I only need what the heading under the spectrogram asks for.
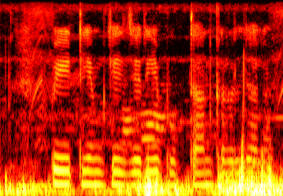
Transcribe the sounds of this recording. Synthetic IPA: peːʈiɛmkezɐɾiebʱʊɡt̪aːnkɐɾəld͡ʒaːla

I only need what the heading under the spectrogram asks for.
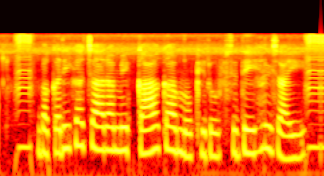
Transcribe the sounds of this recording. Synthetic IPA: bɐkəɾikat͡ʃaːɾamẽkaːkamoːkʰeɾuːpsed̪eːkʰəld͡ʒaːiː

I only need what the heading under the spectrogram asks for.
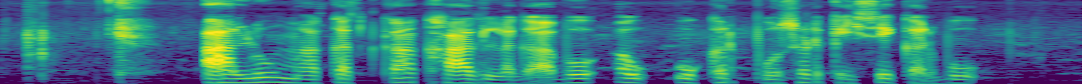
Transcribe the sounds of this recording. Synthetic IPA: aːlumaːkət̪kakʰaːd̪ləɡa̰ːboɐuoːkəɾpoːsəɽkəɪsekəɾboː

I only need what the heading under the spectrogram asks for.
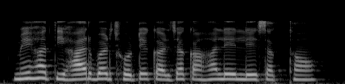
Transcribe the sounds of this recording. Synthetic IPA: mɛ̃ːɦãt̪ɪɦaːɾbɐɾt͡ʃʰoːʈekɐɾd͡ʒakɐɦãleːleːsɐk̚t̪aũ

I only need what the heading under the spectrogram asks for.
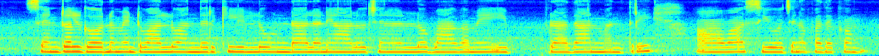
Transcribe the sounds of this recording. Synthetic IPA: se̞ɳʈɾɐlɡɐʋɐɾnɐme̞ɳʈʋaːɭːuɐnd̪ɐɾikiiɭːuːɳɖaːlɐneaːlɔːt͡ʃɐnɐlːo̞ːbʱaːɡɐme̞ːiː | pɾɐd̪ʱaːnɐmɐnt̪ɾi | aːʋaːsjɔːd͡ʒɐnɐpɐt̪ɐkɐm

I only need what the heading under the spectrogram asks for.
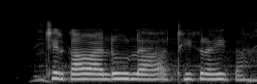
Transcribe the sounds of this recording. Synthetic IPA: t͡ʃɪɾkawaːlulaʈʰiːkɾɐɦiɡa

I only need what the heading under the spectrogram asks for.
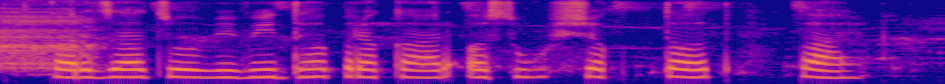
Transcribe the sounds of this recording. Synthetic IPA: kəɾd͡zat͡soʋiʋid̪ʱpɾəkaɾəsuɕəkt̪ət̪ | kaj

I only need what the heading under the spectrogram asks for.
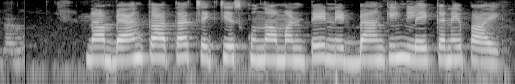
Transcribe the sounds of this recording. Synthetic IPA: naːbjaːŋkːaːt̪ɐt͡ʃek̚t͡ʃe̞ːsu̥kund̪aːmɐɳʈe̞ːneʈ̚bjaːŋkiŋɡlɛːkɐneːpaːji

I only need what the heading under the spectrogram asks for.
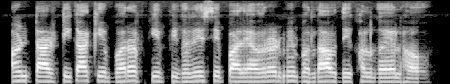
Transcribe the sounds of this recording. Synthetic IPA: əɳʈaːɾʈikakebəɾəpʰkepɪɡʱlesepaːɾjaːwəɾəɽ̃mẽbəd̪laːwd̪eːkʰəlɡəjəlɦɛo

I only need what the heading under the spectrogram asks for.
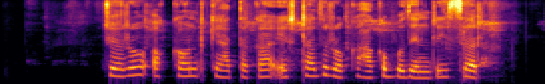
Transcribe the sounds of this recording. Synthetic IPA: t͡ʃəɾoʔəkaʊɳʈkeat̪əkaʔḛsʈad̪ɾokːaɦakbud̪enɾisəɾ

